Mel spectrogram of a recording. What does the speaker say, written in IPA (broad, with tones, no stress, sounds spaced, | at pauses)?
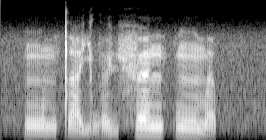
ŋ ɐ˨ m t̪ aː˨˩ j w ɵ˨˥ ɥ f œː˥ n p ʊ˥ ŋ m ɐ˨ p̚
